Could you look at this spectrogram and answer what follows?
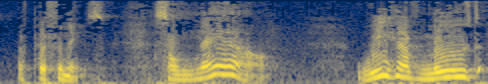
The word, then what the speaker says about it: Epiphanes: This is a prophecy of a man whose name was Antiochus Epiphanes. And Antiochus is A-N-T-I-O-C-H-U-S. A-N-T-I-O-C-H-U-S. His second name is Epiphanes. E-P-I-P-H-A-N-E-S. E-P-I-P-H. A-N-E-S.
